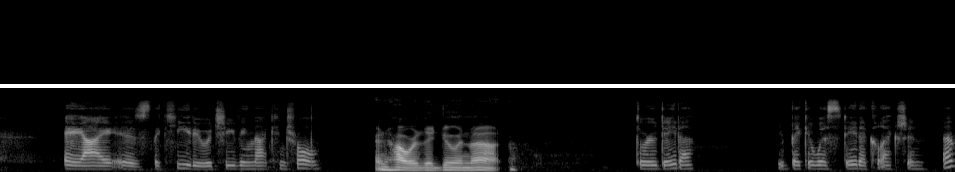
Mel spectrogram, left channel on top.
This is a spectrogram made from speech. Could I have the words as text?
AI is the key to achieving that control. And how are they doing that? Through data. Ubiquitous data collection.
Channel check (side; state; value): left; silent; digital silence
